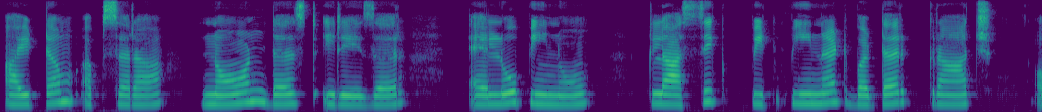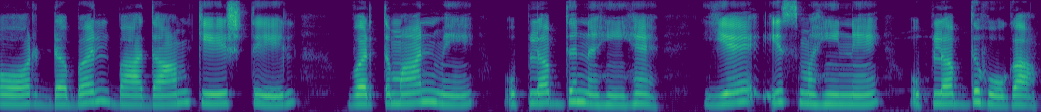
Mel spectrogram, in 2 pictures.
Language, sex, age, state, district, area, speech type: Hindi, female, 45-60, Rajasthan, Jaipur, urban, read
